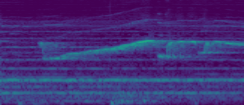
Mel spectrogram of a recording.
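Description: Traditional Xinjiang (Uyghur) instrumental ensemble playing: a high bowed-string line slides smoothly up over about a second, holds, then begins to slide back down, over steady held lower notes.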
